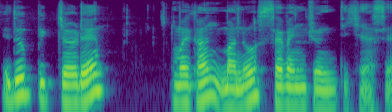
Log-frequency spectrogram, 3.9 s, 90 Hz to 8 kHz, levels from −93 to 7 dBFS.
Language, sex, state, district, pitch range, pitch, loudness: Nagamese, male, Nagaland, Kohima, 125-155 Hz, 140 Hz, -16 LUFS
